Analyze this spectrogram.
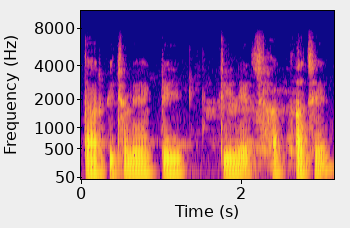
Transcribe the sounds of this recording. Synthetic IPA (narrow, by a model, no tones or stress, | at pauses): t̪aɾpit͡ɕʰoneek̚ʈiʈined͡ʑhat̪at͡ɕʰe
